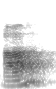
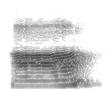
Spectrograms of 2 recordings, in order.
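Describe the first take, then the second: First: The vowel is held very briefly. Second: The vowel is held about twice as long. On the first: "Hraswa Dirgha Pluta. Hraswa is A"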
